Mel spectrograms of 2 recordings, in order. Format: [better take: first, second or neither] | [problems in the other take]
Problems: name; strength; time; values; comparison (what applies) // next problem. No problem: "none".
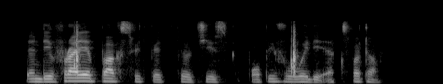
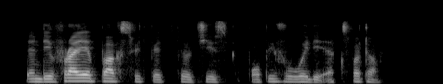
second | background sound (Clapping); 5 dB below the speech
